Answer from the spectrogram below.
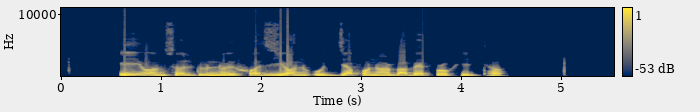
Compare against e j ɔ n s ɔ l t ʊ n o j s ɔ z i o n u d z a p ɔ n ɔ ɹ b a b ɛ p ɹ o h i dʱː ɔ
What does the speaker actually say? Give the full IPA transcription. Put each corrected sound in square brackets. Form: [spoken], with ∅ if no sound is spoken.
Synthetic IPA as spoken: e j ɔ n s ɔ l t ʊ n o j [x] ɔ z i [ɔ] n u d z a p ɔ n ɔ ɹ b a b ɛ p ɹ o [x] i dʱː ɔ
